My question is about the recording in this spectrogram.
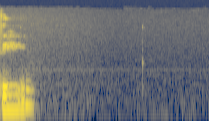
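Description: A woman's spoken word ends just after the start, then near silence, broken by a single faint click about one and a half seconds in.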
